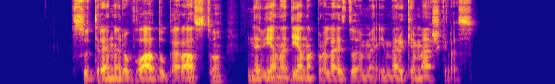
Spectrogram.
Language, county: Lithuanian, Klaipėda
